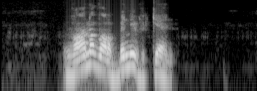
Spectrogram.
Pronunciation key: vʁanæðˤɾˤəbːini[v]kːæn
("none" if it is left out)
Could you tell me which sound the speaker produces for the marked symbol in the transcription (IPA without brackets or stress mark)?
v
